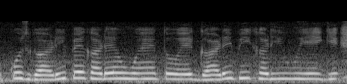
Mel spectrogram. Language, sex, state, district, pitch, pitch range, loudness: Hindi, female, Bihar, Sitamarhi, 260 Hz, 245-270 Hz, -15 LUFS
